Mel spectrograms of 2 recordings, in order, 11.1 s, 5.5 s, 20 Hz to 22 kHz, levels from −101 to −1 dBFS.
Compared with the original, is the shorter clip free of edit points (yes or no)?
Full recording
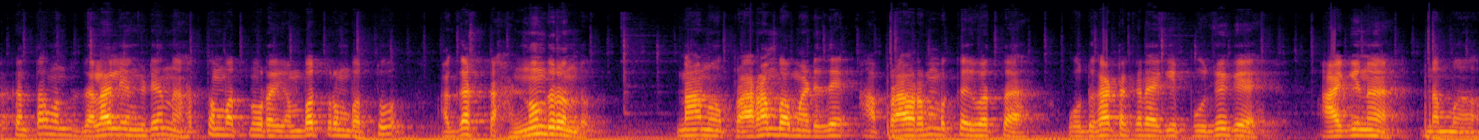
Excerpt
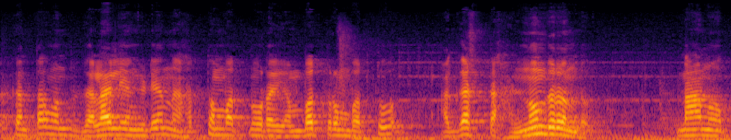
yes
